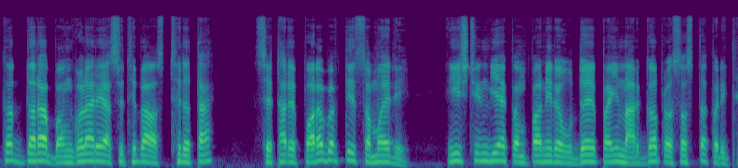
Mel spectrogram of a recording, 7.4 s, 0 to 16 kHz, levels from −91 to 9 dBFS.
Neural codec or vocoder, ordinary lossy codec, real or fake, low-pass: codec, 24 kHz, 1 kbps, SNAC; none; fake; 10.8 kHz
